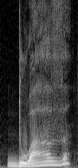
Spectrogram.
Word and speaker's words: doivent: And then the last one, ils doivent. So same thing, classic ending for the plural form, ent here. Okay, but then you don't pronounce it.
